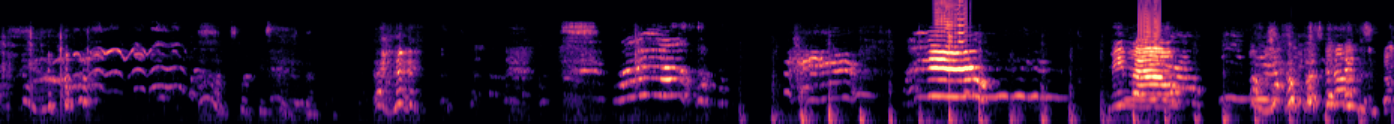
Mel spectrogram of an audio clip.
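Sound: cat meowing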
